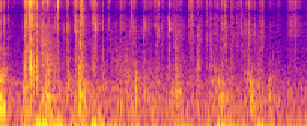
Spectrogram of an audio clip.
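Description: Clear plastic packaging crinkling and crackling as it is handled and a pack of card sleeves is worked out of it. The crinkling is busiest in the first second or so, then sparser and quieter.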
